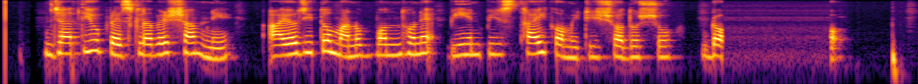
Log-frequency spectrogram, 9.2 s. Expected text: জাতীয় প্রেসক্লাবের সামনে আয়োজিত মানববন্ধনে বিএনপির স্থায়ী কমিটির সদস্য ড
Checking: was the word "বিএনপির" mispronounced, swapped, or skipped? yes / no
no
